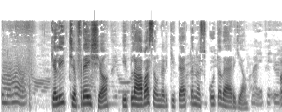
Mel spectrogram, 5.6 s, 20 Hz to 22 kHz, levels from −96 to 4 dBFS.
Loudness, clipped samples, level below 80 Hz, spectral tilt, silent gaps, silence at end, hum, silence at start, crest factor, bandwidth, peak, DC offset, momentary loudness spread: -18 LUFS; under 0.1%; -70 dBFS; -1 dB/octave; none; 0 s; none; 0.05 s; 22 dB; 12 kHz; 0 dBFS; under 0.1%; 19 LU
